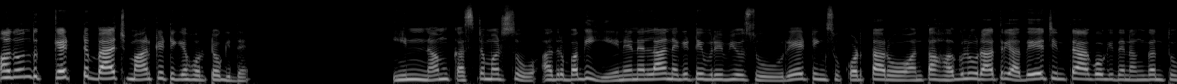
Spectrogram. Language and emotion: Kannada, fearful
